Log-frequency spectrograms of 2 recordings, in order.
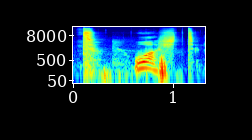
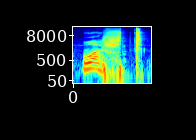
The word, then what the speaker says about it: washed: como un es decir omitimos la e y unimos la los sonidos de la sh con la d pero esta d suena más fuerte suena como una washed washed washed vale veamos este otro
